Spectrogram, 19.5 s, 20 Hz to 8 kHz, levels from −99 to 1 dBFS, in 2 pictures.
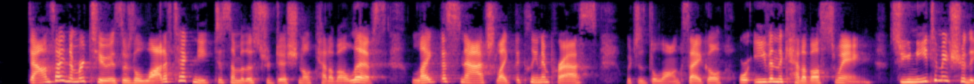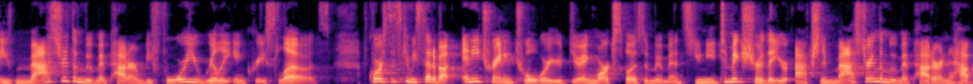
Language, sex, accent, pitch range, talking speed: English, female, American, 180-245 Hz, 250 wpm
